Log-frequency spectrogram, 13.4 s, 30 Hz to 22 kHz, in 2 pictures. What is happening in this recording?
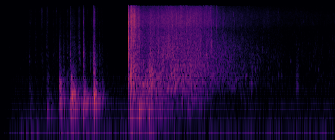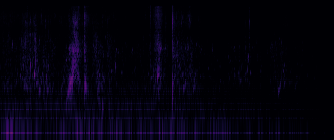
Sukellus, hyppy veteen / Dive, jump to the water
Mies hyppää laiturilta veteen, loiskahdus, vähän uintia, muutama juoksuaskel vauhtia puulaiturilla. Kesä.
Dive, jump to the water, splash, a few steps run-up on a wooden jetty.
Paikka/Place: Suomi / Finland / Vihti, Jokikunta
Aika/Date: 01.08.1991
Summer, Yle, Tehosteet, Suomi, Dive, Yleisradio, Field-Recording, Splash, Sukellus, Water, Finland, Jump, Vesi, Hyppy, Soundfx, Molskahdus, Finnish-Broadcasting-Company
